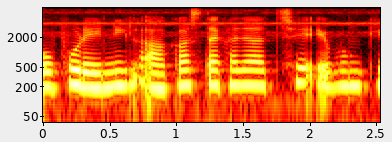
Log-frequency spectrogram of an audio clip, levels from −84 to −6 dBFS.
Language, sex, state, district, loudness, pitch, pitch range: Bengali, female, Odisha, Khordha, -16 LUFS, 210 Hz, 200-215 Hz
